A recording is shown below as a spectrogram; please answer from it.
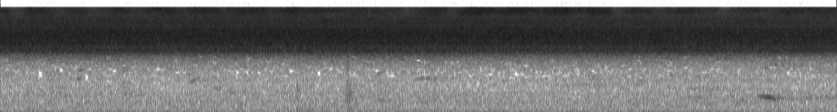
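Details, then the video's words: Shrill, unbroken cicada chorus filling a school playground in midsummer, an even high hiss from start to finish, with a faint short call near the end. "한 여름 운동장에서 매미가 울고 있다 - 여름의 소리, 학교 종소리, 매미 울음소리"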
